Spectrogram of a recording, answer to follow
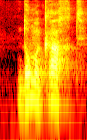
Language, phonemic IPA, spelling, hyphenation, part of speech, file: Dutch, /ˌdɔ.məˈkrɑxt/, dommekracht, dom‧me‧kracht, noun, Nl-dommekracht.ogg
- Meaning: 1. a jack suited for lifting heavy loads 2. dumb strong person, similar to gorilla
